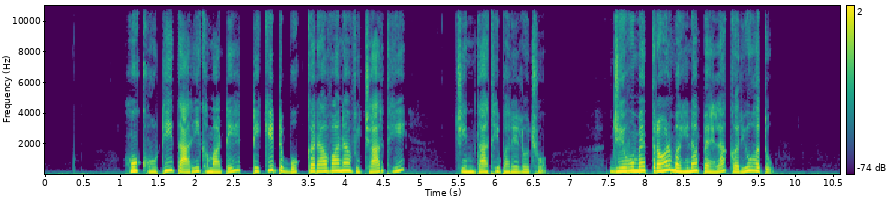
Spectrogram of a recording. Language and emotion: Gujarati, fearful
